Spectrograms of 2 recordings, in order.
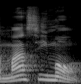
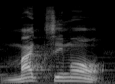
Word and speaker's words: Máximo: y es que muchos apuntaban que se llamaría massimo pero en realidad la pronunciación correcta es máximo así lo dio a conocer la propia luisa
